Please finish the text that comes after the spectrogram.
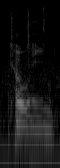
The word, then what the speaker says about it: toluene: So that, okay, I'm gonna say toluene, T-O-E, toluene, instead of toluene, like T-U or T-W-O, toluene.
